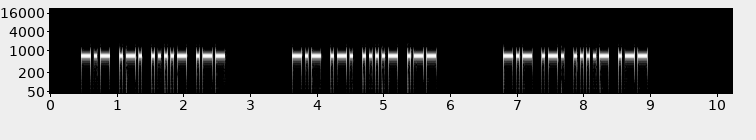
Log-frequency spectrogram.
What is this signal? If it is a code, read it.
Morse code, heard as a keyed tone, about 25 wpm, 700 Hz. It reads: KR4W KR4W KR4W
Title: USA Call Signs - 4 Characters - Repeated 3x - 25wpm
